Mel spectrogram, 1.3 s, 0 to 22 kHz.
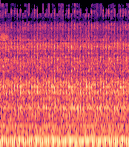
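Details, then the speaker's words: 2016 Ram 2500 diesel just after installing a new Fleece Cheetah turbo, which replaced the OEM turbo with a failing actuator, idling about five minutes without load to flush the housing: steady, even idle with a smooth low rumble and light ticking. Normal idle. "and we're going to sit here and let her idle uh I think fleece said in their paperwork uh fire it up and just let let it idle"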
